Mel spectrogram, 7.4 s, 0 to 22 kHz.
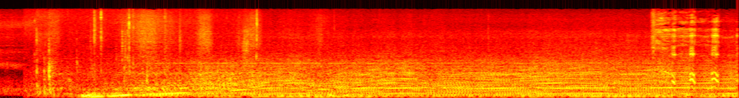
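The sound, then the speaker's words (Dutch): A powerful BMW M5 Competition car engine revs hard and accelerates, its deep roar climbing in pitch through repeated surges, loud and sustained throughout with no talking. “Je mocht op pad en test de nieuwe BMW M5 Competition.”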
